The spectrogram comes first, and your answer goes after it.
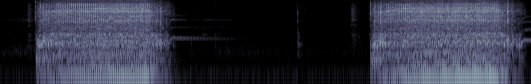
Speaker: Nice and smooth.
